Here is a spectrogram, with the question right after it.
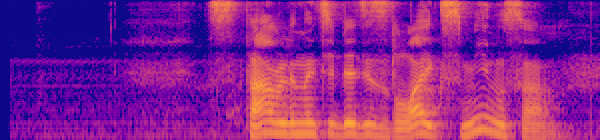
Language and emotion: Russian, positive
